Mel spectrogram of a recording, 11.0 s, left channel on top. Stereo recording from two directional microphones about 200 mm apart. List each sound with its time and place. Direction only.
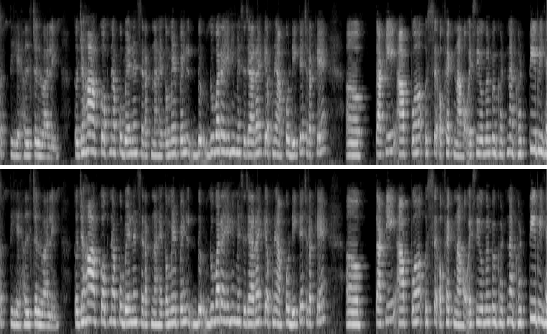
0.7 s a woman's voice: 40° right (ahead or behind)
